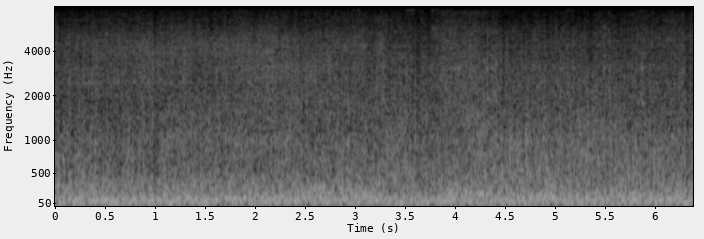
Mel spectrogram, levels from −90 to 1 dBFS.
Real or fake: real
